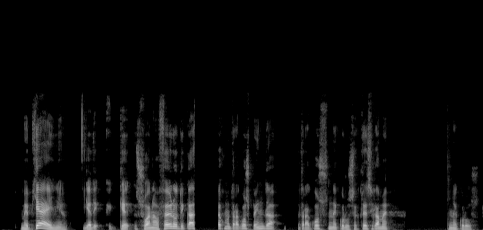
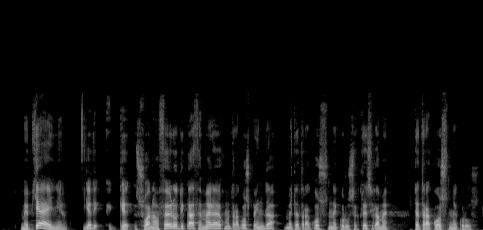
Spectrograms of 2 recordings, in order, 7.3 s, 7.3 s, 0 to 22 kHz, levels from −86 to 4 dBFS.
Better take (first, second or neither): second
